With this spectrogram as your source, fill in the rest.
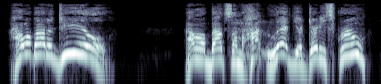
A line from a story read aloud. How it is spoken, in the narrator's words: he screamed at Finner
